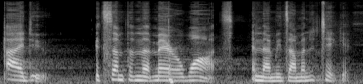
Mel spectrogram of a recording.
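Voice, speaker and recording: A woman's voice: lowish voice, steady tone, a little fast, slight background noise, natural voice. An actress playing a ruthless, sardonic female gang boss in a video game, commanding and coolly threatening. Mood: cool, decisive. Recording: very loud music behind the voice.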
